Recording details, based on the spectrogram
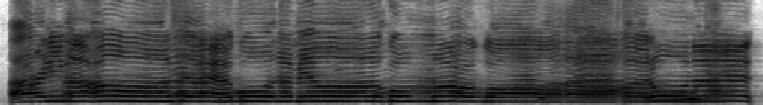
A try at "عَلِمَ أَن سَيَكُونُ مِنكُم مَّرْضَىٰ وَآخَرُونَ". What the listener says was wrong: غنہ یہاں اخفا کا یہ غنہ چھوڑ گیا، پھر یہاں اخفا غنہ، یہاں ادغام شفی کا غنہ. آپ نے ان چیزوں کو پورا کرنا ہے، ٹھیک ہے. علم ان سيكون منكم مرضى وآخرون.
